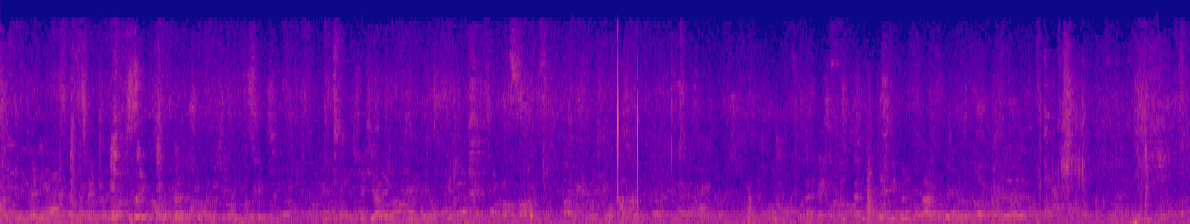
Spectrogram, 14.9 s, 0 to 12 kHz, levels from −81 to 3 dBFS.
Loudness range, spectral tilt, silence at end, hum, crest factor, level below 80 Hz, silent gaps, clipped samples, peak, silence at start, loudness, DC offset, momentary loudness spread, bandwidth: 3 LU; -3 dB/octave; 0 s; none; 38 dB; -66 dBFS; none; under 0.1%; -4 dBFS; 0 s; -41 LUFS; under 0.1%; 6 LU; 11.5 kHz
